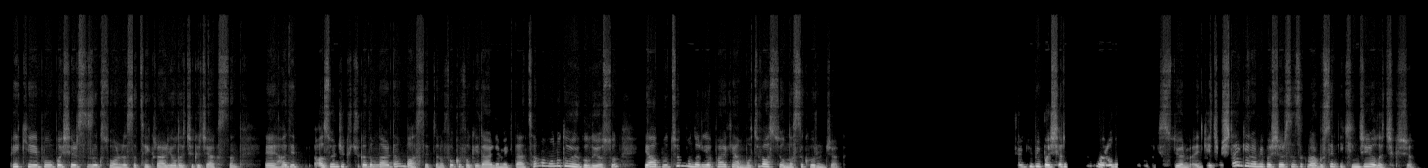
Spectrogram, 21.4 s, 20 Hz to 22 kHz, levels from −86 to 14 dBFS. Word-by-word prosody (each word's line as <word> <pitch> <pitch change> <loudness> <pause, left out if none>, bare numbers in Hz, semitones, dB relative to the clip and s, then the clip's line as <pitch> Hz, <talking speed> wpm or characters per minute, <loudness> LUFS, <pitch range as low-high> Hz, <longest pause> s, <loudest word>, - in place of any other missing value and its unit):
Peki, 255 -3 +2
bu 245 -1 0
başarısızlık 235 0 +1
sonrası 180 -1 -2
tekrar 220 -1 -2
yola 210 0 0
çıkacaksın. 205 0 -5 0.4
Eee, 200 -1 +2
hadi 230 +3 -1 0.2
az 215 +4 +1
önce 265 -1 +2
küçük 250 - -16
adımlardan 245 +4 +1
bahsettin, 190 - -2
ufak 235 +6 -2
ufak 215 -4 -3
ilerlemekten. 185 +1 -1
Tamam, 335 - -6
onu 340 +2 -3
da 345 - +1
uyguluyorsun. 220 - +2 0.4
Ya, 250 0 +6
bu 235 -1 -3
tüm 365 +5 -4
bunları 260 -4 +4
yaparken 250 -3 +1
motivasyon 240 +3 0
nasıl 195 +6 -3
korunacak? 195 -9 -4 2.5
Çünkü 240 +4 -4
bir 285 -3 +2
başarısızlık 265 - +3
var, 240 -3 +6
onu 255 +2 +3 0.3
sormak 400 -3 -27
istiyorum. 190 - -2
E, - - -5
geçmişten 240 - -6
gelen 315 -7 +1
bir 275 -1 +1
başarısızlık 255 +1 +1
var. 215 -1 +3
Bu - - +1
senin 255 +4 -2
2'nci 225 +1 0
yola 225 -10 +4
çıkışın. - - -13
235 Hz, 130 wpm, -22 LUFS, 205-265 Hz, 2.5 s, Ya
